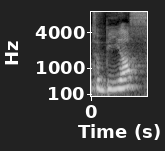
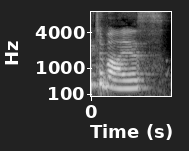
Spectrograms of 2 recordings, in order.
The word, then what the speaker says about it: Tobias: always almost call them to be us because that's the correct pronunciation when you're from Scandinavia but I'm gonna say Tobias just sometimes I really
